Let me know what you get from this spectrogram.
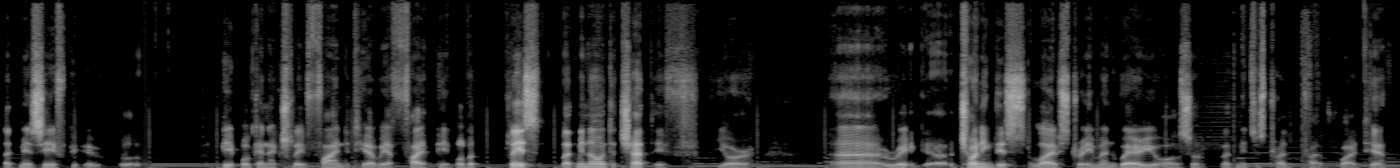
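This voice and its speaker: A man with a Finnish accent hosts a live stream, his voice sitting very deep. He rambles casually and pokes fun at himself, restarting half-said words. Soft music plays faintly behind him. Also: normal speed. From Finland. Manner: rambling, chatty, self-deprecating, with false starts. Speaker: YouTuber hosting a live Q&A.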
